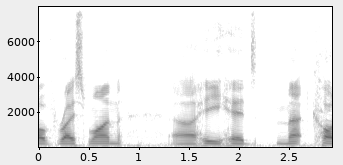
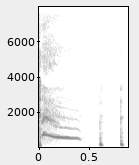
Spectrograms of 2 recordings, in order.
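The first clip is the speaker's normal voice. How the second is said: laugh; 9 dB quieter than usual. Real, not acted. Laughing at his own accent.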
